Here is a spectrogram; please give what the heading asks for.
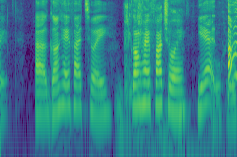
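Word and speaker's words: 恭喜發財: Gong hei fa choi.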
